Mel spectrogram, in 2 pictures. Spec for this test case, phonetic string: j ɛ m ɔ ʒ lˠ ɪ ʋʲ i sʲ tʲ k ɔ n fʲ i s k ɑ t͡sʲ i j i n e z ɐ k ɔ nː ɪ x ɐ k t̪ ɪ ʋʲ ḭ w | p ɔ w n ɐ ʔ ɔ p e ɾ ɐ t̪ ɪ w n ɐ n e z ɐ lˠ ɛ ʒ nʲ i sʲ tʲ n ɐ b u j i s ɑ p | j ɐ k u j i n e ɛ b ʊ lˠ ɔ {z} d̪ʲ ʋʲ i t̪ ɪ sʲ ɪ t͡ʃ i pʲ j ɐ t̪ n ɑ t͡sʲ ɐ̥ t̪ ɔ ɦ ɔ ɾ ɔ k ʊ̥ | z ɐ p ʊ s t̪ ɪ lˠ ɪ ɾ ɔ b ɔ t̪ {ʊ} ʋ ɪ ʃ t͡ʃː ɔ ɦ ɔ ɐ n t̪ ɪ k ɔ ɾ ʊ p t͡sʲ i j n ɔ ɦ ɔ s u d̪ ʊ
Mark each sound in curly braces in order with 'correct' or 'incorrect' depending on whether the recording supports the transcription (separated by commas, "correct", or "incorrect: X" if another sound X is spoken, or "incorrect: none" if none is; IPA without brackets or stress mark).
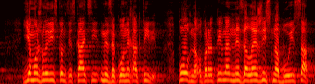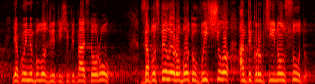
correct, correct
